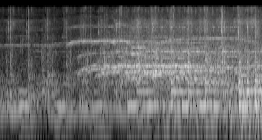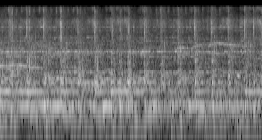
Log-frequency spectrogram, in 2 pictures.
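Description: Live band music: evenly repeating hand-drum taps over steady low notes, with a bending melodic lead coming in about a second and a half in and the music growing louder.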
